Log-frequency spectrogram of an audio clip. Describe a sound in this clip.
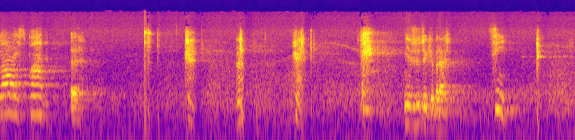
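A young man speaks urgently, close by.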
